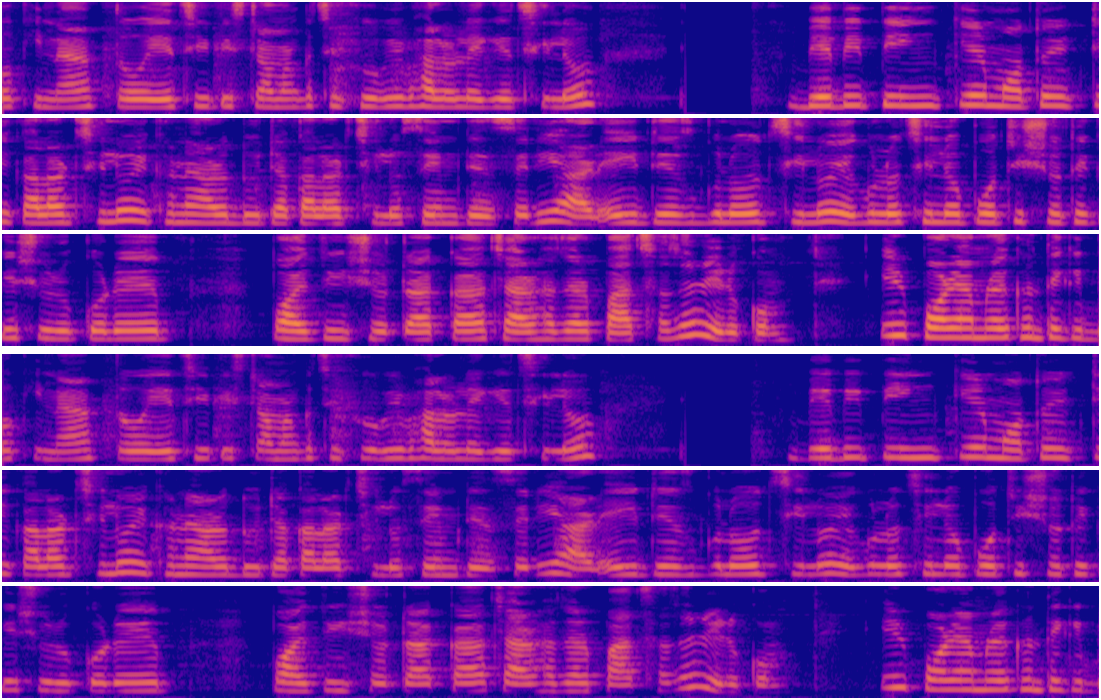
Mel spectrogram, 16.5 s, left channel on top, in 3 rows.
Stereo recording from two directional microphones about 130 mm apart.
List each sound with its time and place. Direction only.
0.0 s speech: 15° left (ahead or behind)
4.0 s speech: 25° left (ahead or behind)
